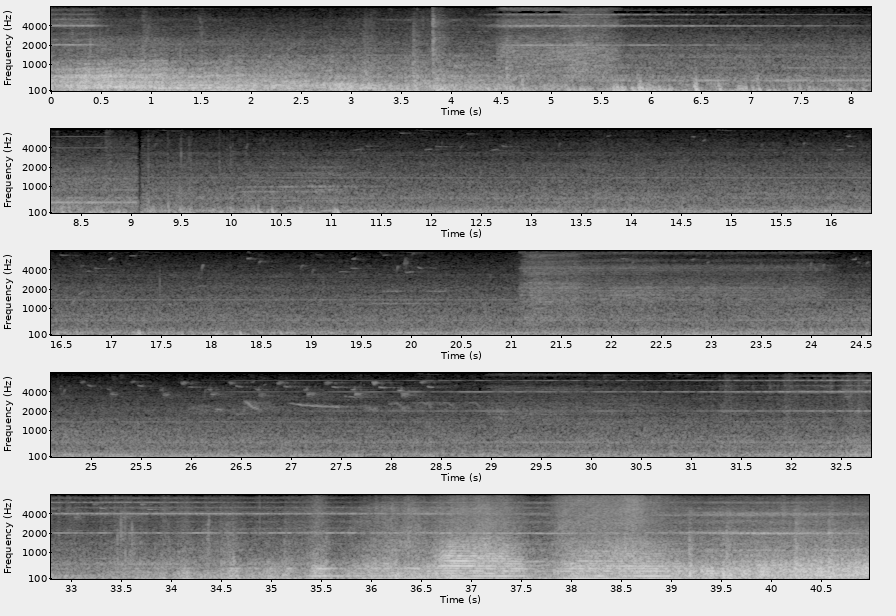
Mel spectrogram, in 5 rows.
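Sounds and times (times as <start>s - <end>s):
electric train rumbling: 0.0s - 40.9s
hiss: 21.1s - 24.3s.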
